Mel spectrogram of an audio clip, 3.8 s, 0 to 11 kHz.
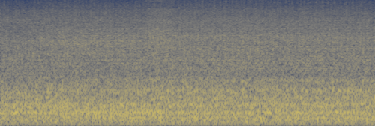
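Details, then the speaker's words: Small 2.0-liter 4-cylinder idling steadily, heard standing in front of it; sounds decent with no misses or knocks, no smoke and no visible leaks. "It sounds decent. No smoke. I don't see anything leaking."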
